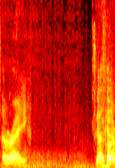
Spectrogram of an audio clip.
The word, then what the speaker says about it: Arae: It's not Area, it's Arae.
